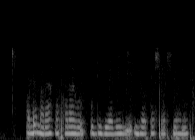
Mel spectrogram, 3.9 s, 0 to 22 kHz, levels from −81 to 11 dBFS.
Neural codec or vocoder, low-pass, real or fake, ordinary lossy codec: codec, 24 kHz, 3 kbps, HILCodec; 5.4 kHz; fake; none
